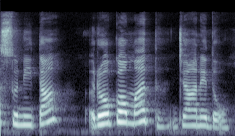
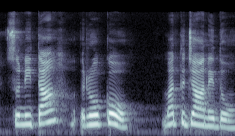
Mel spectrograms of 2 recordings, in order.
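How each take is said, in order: First: Slow "रोको मत" joined, break, then "जाने दो"; pause after मत. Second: "रोको," set off by a pause, then "मत जाने दो"; pause after रोको. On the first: Teacher reads the contrasting sentence to children, pausing after मत. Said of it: "और यहाँ लिखा हुआ है". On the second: Teacher shows children how a pause changes meaning, pausing after रोको. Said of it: "इन दोनों वाक्यों को पढ़िए". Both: Shown as a demonstration.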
